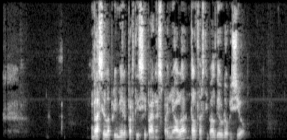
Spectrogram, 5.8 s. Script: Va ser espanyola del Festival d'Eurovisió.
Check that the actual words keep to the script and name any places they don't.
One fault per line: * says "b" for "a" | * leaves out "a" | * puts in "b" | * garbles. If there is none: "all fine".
* puts in "la primera participant"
